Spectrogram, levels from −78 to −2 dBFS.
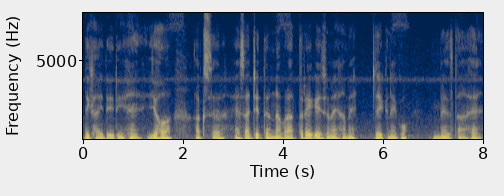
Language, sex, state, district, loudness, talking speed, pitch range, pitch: Hindi, male, Himachal Pradesh, Shimla, -18 LUFS, 120 wpm, 110-130 Hz, 120 Hz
